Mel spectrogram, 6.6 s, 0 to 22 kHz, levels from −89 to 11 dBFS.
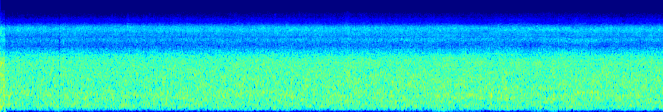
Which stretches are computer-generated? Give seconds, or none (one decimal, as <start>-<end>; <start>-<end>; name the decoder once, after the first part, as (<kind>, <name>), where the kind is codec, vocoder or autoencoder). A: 4.3-6.1 (codec, SNAC)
